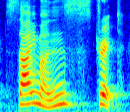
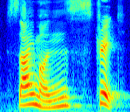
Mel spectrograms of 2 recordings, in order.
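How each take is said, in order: First: The two words run together with one long s. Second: The two words run together with one long s.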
